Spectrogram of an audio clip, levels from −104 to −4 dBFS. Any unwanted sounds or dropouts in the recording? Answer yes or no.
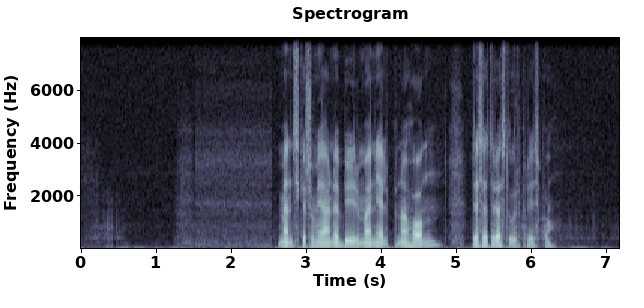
no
